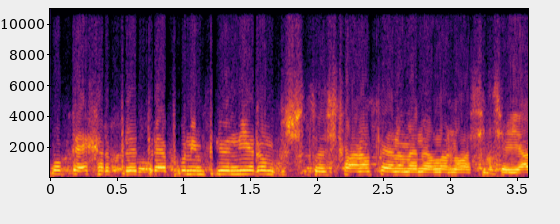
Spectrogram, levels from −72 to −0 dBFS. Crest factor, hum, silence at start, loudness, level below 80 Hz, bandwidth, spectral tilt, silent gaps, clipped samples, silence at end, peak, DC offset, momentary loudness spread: 10 dB; none; 0 s; -11 LUFS; -44 dBFS; 11 kHz; -4 dB/octave; none; 0.2%; 0 s; 0 dBFS; under 0.1%; 3 LU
